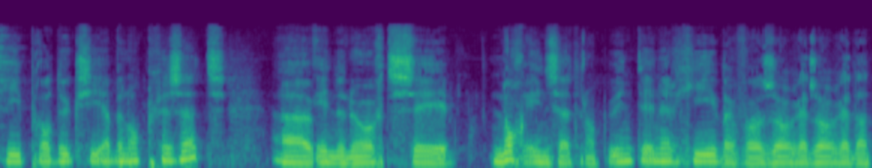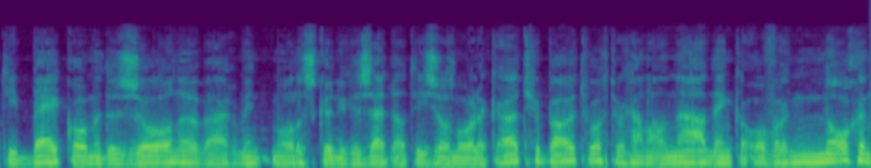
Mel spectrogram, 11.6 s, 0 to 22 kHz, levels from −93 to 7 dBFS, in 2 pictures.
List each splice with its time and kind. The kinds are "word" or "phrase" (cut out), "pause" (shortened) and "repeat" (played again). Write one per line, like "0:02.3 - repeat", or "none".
0:02.1 - phrase
0:03.5 - word
0:04.8 - word
0:05.4 - repeat
0:08.4 - word
0:08.8 - word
